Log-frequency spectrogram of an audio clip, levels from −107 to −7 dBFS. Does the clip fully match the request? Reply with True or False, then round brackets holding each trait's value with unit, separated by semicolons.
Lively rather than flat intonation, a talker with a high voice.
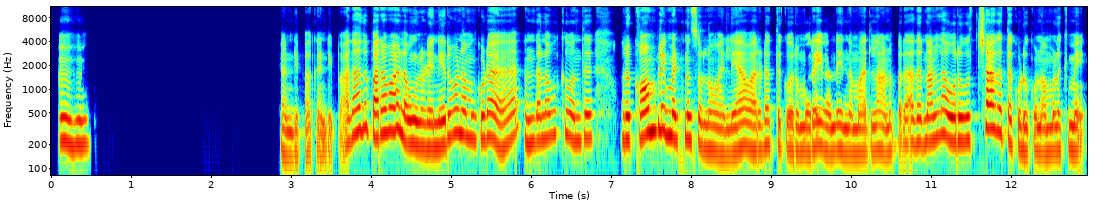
True (6.4 semitones; 205 Hz)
